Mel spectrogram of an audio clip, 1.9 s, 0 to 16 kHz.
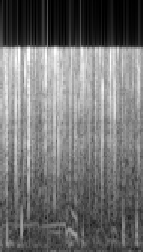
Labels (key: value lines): label: biophony, cascading saw
recorder: SoundTrap 600 or HydroMoth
